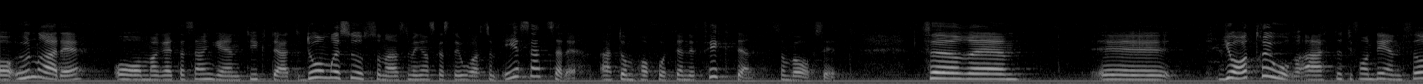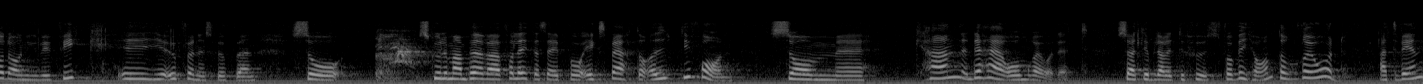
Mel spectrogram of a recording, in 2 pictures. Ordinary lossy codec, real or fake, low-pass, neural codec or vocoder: none; real; none; none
